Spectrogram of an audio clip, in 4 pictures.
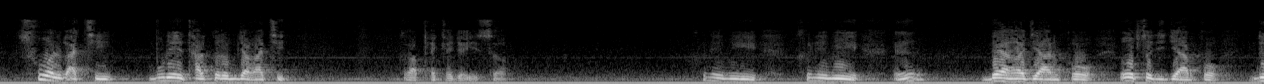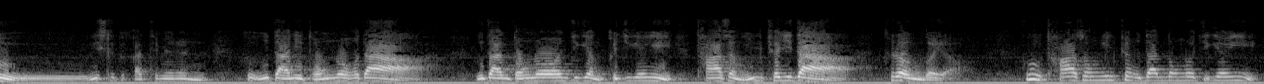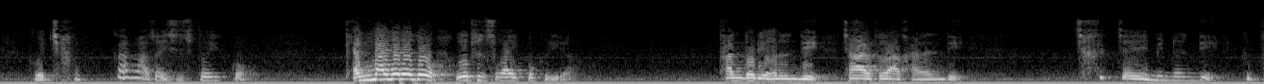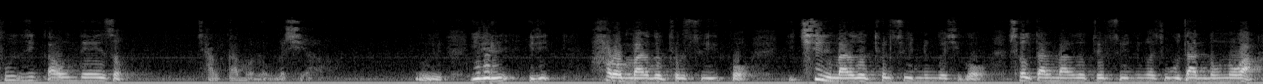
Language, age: Korean, 60-79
